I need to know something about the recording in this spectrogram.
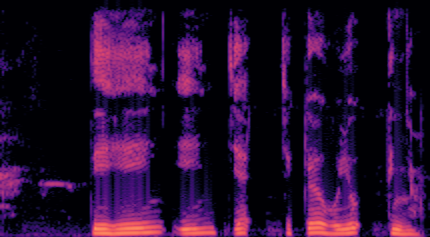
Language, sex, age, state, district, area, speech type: Santali, male, 18-30, West Bengal, Purba Bardhaman, rural, read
